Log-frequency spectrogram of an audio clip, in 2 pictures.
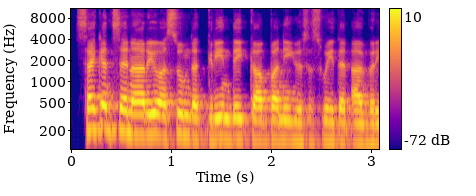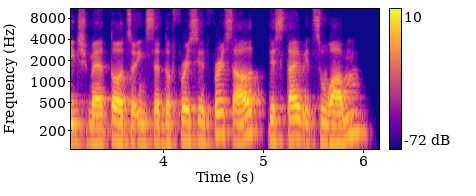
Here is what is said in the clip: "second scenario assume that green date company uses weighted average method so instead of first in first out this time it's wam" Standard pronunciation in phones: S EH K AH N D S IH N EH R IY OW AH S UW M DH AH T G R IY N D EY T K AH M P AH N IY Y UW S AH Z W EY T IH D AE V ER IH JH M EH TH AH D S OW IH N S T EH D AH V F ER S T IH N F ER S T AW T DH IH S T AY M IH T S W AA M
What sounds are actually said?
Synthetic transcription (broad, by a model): S EH K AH N D S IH N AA R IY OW AH S UW M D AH T G R IY N D EY T K AH M P AH N IY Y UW S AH S W EY T IH D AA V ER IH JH M EH T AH D S OW IH N S T EH D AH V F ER S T IH N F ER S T AW T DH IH S T AY M IH T S W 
